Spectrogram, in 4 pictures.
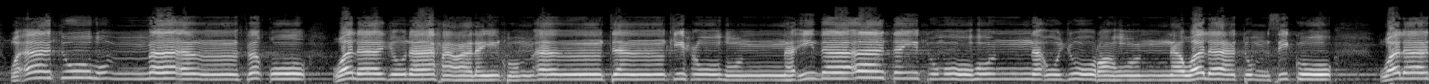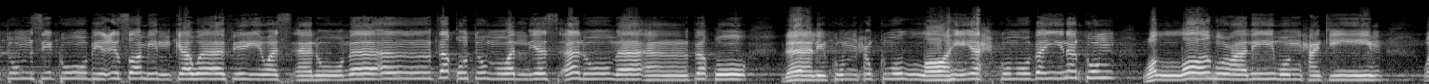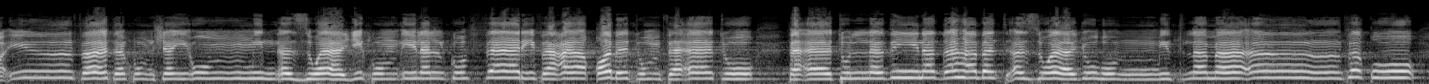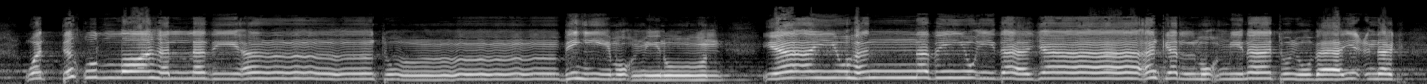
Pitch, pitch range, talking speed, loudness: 250 Hz, 235-275 Hz, 65 wpm, -12 LUFS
